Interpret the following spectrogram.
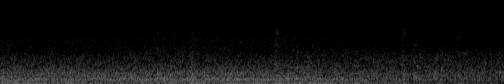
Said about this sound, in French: L'origine de, la pulperie, bien sûr, on, l'entend de loin, là, c'est la rivière. Hein, parce que la rivière, c'est la source d'eau qui va alimenter en énergie euh, les défibreurs, bon, les turbines,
